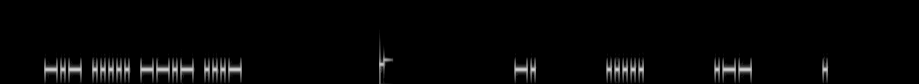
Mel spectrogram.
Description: Morse code, heard as a keyed tone, about 31 wpm, spaced as for 15 wpm, 700 Hz. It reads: K5QV N5WE
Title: USA Call Signs - 6x Character Spacing - 30wpm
